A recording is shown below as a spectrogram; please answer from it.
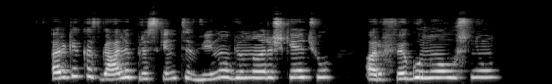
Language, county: Lithuanian, Alytus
